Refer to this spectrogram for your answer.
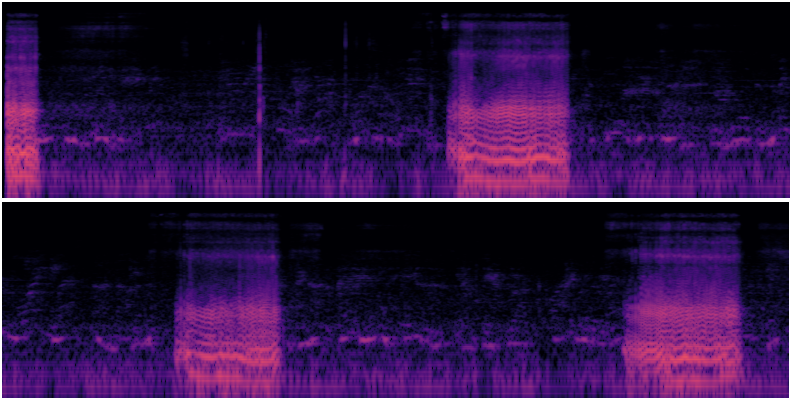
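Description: A Boston Terrier snores in loud, rasping, buzzy breaths about every five seconds.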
